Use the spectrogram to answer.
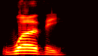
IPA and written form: ˈwɜːði (worthy)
